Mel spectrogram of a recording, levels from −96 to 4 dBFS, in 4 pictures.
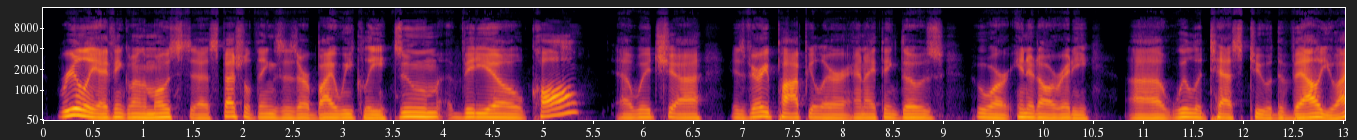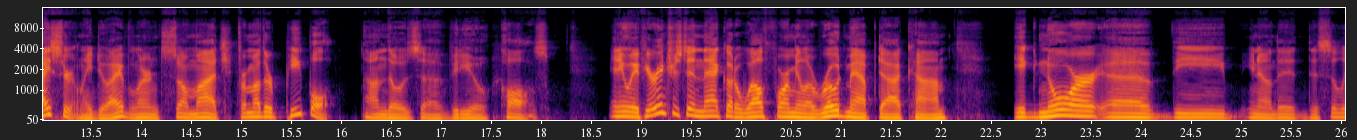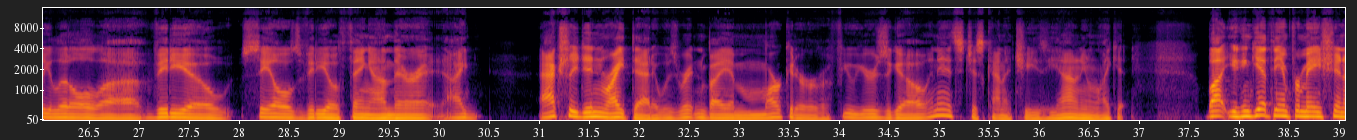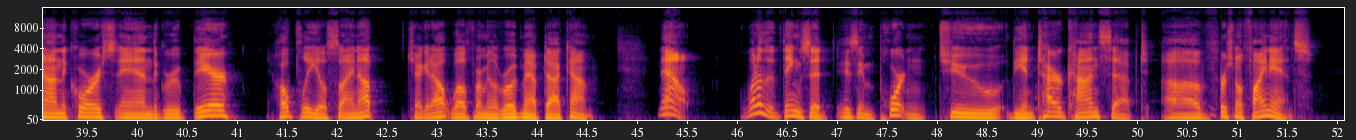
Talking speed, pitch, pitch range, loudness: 160 wpm, 120 Hz, 110-140 Hz, -22 LUFS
